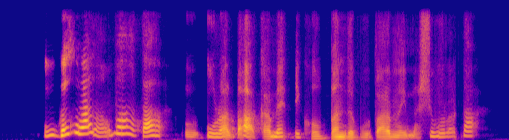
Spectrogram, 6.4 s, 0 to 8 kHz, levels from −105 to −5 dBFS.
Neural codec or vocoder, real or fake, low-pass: codec, 16 kHz in and 24 kHz out, 0.4 kbps, LongCat-Audio-Codec, four codebook decoder; fake; 7.2 kHz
